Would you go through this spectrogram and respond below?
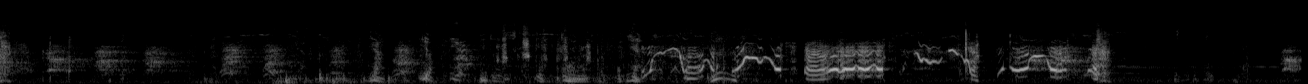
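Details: Loud, excited Belgian Malinois: rapid yips and barks turn into long wavering whines that rise and fall, then a steady thin whine holds near the end, with short pauses between bursts.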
